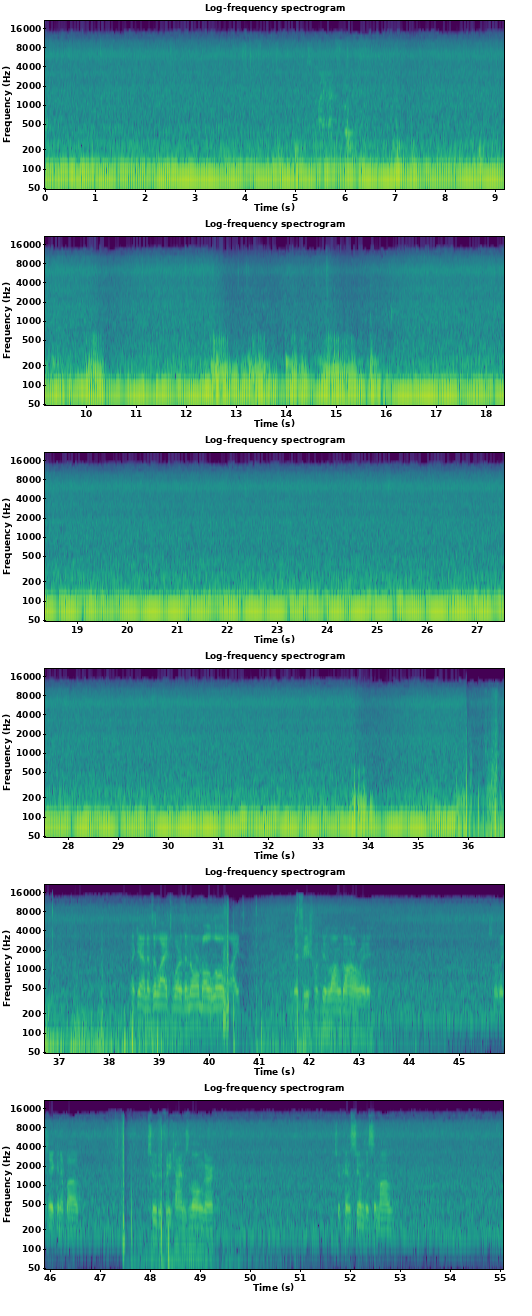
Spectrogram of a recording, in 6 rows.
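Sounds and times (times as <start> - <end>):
aquarium water and aeration rumble: 0.0 - 55.0.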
